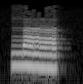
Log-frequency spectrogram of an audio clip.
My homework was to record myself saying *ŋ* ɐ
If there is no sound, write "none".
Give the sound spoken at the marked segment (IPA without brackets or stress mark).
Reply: ŋ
